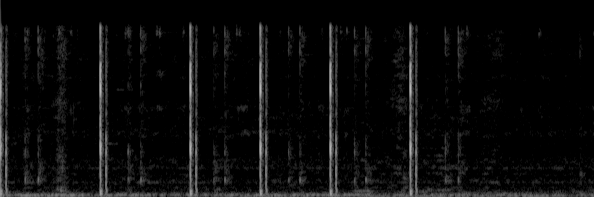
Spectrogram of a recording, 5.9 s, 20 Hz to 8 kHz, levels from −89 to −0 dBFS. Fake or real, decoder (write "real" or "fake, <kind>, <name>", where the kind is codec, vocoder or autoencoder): real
